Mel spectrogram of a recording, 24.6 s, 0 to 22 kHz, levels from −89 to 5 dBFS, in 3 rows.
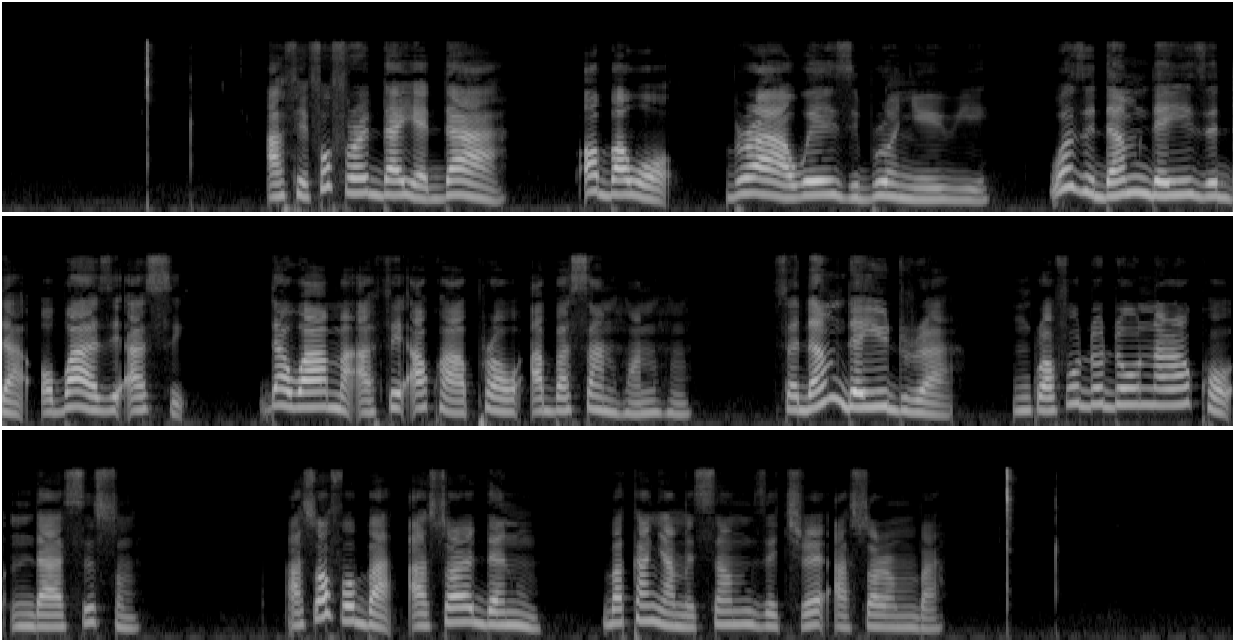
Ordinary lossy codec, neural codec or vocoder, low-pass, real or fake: MP3, 64 kbps; none; 10.8 kHz; real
